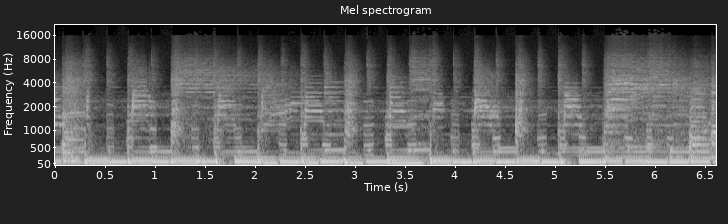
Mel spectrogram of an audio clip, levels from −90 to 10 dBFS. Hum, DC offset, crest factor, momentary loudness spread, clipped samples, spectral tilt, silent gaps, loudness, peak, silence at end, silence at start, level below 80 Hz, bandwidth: none; under 0.1%; 12 dB; 2 LU; under 0.1%; -6 dB/octave; none; -13 LUFS; 0 dBFS; 0 s; 0 s; -20 dBFS; 12 kHz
